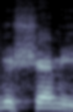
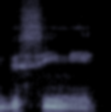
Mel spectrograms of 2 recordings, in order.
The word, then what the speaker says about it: Buscemi: It's Steve Buscemi is not even actually Steve Buscemi, it's Steve Buscemi. Yeah. That's actually how he says it. Right. But nobody gives a fuck. Well, you're Buscemi and you're going to accept it.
